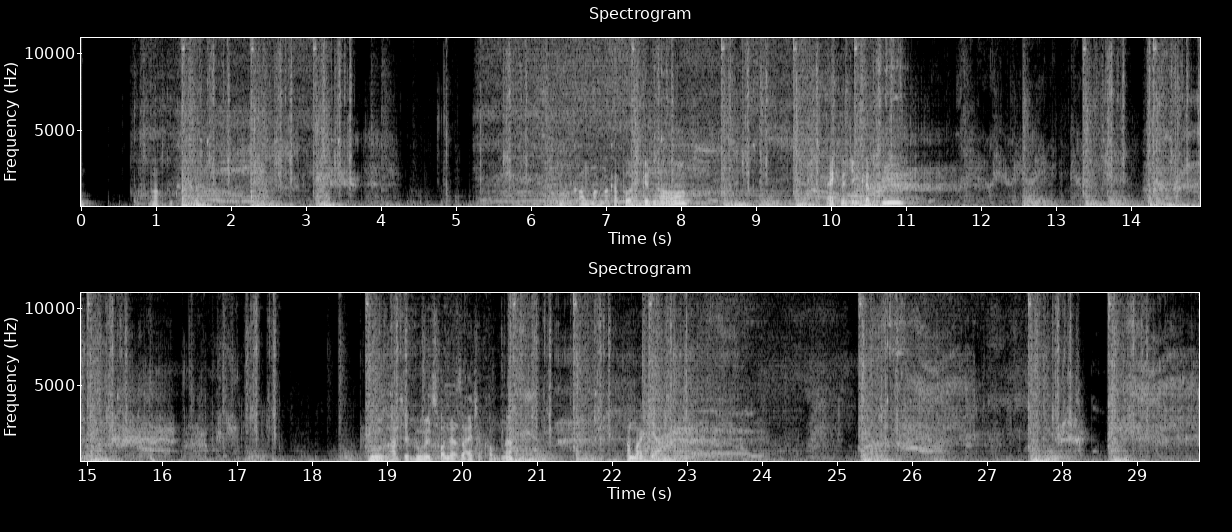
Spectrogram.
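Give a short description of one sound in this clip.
Gunshots fire in sharp bursts, echoing in a tight space.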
